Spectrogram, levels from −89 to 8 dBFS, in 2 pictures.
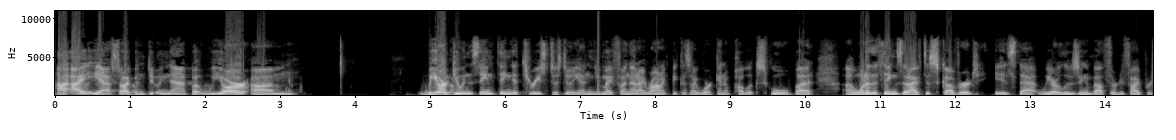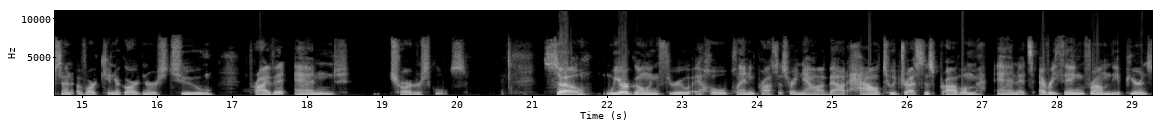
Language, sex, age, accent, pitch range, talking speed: English, male, 40-59, American, 90-105 Hz, 170 wpm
